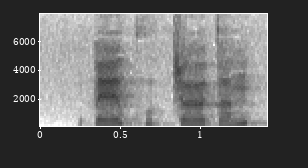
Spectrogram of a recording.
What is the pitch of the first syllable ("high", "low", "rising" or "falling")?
rising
